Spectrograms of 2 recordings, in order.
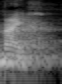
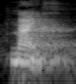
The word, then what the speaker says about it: knife: The next page where we have as in knife. The word is knife. The K sound is silent.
